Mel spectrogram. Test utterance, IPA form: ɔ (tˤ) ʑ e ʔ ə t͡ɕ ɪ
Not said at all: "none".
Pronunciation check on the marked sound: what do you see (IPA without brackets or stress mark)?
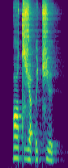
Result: tˤ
